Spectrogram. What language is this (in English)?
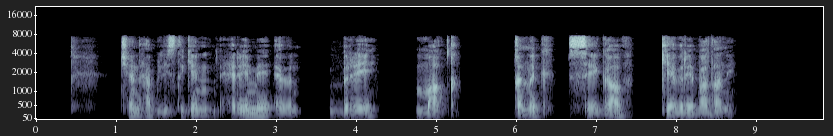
Kurdish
